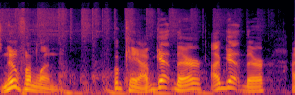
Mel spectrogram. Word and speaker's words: Newfoundland: I'm not supposed to say Newfoundland. They'd kick me out of here. You'd lose me as your host with the most. So it's Newfoundland.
